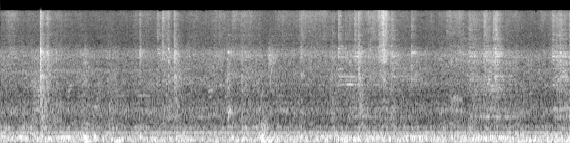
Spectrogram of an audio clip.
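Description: Passenger train carriage rolling along the track, heard from inside: a steady low rumble and hum with irregular clicks and knocks from the wheels over rail joints and points.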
